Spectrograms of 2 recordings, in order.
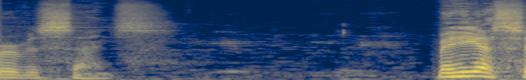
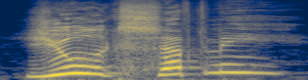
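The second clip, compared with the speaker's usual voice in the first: disbelieving question; 10 semitones higher, slower than usual. Retold or imitated. Crying man asks, incredulous.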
